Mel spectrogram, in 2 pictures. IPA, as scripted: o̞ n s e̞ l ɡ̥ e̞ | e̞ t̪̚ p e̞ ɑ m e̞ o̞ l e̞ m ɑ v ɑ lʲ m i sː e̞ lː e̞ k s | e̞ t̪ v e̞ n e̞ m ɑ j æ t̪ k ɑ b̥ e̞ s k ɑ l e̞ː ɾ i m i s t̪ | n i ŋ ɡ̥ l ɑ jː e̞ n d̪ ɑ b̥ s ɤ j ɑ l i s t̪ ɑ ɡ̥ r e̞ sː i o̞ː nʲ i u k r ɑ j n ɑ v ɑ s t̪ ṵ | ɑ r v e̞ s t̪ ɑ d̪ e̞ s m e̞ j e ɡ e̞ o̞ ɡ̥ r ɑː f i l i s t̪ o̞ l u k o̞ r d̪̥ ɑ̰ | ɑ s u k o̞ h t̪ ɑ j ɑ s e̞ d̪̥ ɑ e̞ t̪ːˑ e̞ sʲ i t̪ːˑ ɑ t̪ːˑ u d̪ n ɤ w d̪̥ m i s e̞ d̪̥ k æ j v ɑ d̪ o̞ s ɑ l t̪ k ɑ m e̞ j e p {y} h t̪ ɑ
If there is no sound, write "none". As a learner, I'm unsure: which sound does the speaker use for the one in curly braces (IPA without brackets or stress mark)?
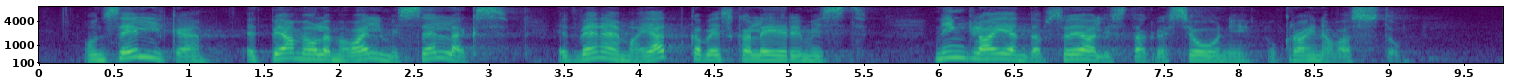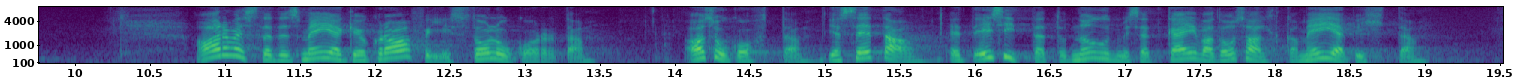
i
